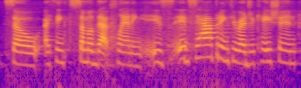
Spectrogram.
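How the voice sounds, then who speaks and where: An American woman researcher presents her fieldwork in an academic talk, then answers audience questions informally, thoughtful and explanatory in her phrasing. Her voice is fairly high-pitched at a moderate pace. The recording carries long hall reverb.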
